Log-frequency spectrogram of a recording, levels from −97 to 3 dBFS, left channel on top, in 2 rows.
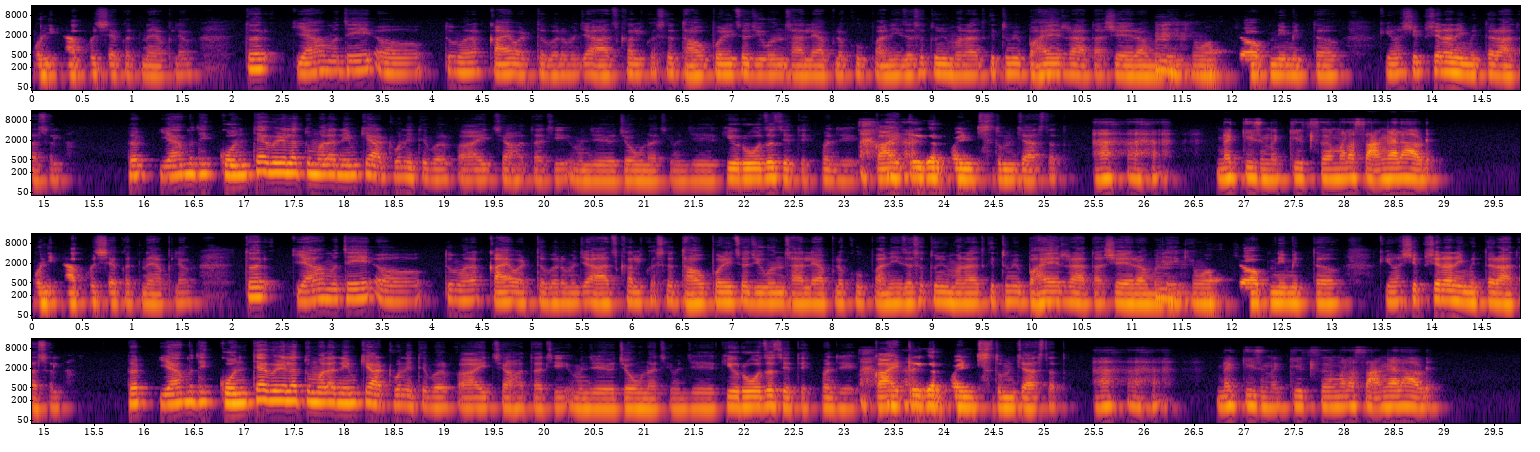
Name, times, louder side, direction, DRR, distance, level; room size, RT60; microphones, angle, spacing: voice 1, 0.0-15.2 15.8-25.1, right 2 dB, 45° right, 0.9 m, -28 dB
voice 2, 11.2-11.7 23.1-23.7 25.5-26.3 26.7-28.8, left 2 dB, 30° left, 0.7 m, -27 dB
7.8 x 3.7 x 4.2 m
head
